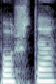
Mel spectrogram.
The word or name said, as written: pošta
